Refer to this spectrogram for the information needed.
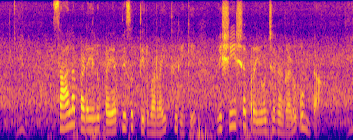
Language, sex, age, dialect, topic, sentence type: Kannada, female, 41-45, Coastal/Dakshin, agriculture, statement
